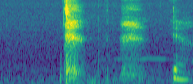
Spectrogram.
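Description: A child's sudden, sharp burst of breath through the nose and mouth about a second in, followed half a second later by a softer, breathy sound.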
